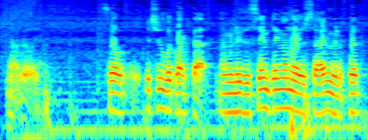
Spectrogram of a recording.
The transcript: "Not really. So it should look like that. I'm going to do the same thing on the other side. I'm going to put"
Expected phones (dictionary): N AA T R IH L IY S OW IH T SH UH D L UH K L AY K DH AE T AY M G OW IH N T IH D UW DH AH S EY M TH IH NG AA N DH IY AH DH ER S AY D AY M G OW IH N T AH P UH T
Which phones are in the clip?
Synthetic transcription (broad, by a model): N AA T R IH L IY S OW IH T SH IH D L UH K L AY K DH AE T AY M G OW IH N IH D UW DH AH S EY M TH IH NG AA N DH IY AH DH ER S AY D AY M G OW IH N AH P UH T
